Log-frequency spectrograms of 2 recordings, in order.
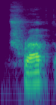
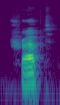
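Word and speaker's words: Trapt: add to the collection I believe that's how you pronounce it t r a PT trapped and I also did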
